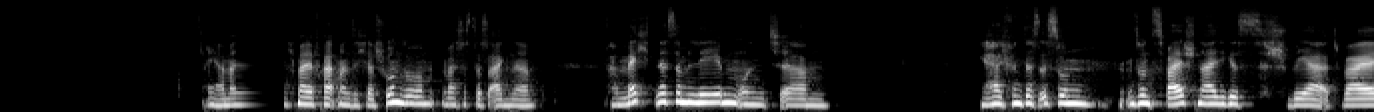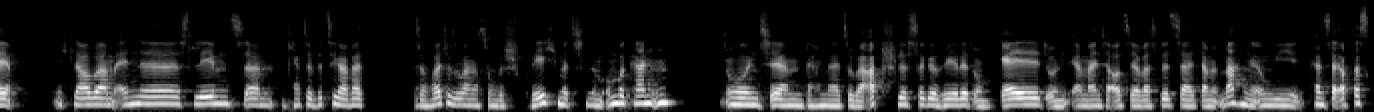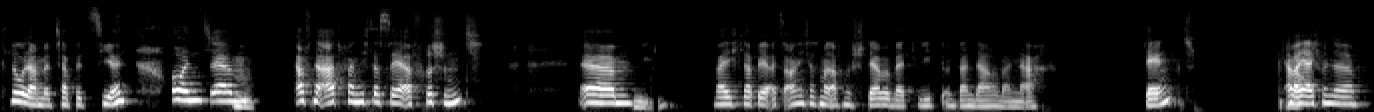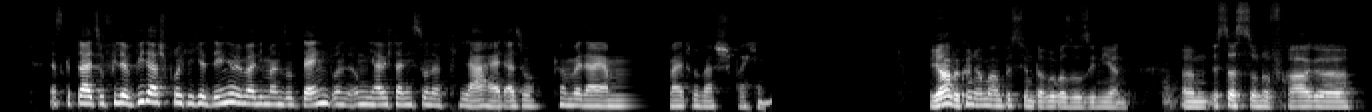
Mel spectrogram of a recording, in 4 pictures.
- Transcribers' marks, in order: distorted speech; other background noise; laughing while speaking: "tapezieren"
- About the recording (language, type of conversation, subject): German, advice, Wie möchte ich in Erinnerung bleiben und was gibt meinem Leben Sinn?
